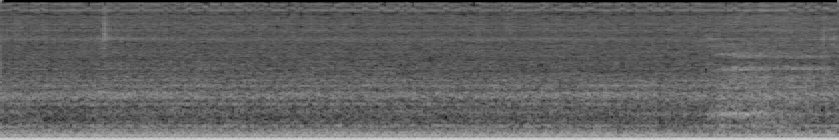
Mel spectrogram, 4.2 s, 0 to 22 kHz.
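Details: Ford Mondeo ST220 V6 at 100,000 miles with K&N air filter, P0443 fault code stored: smooth deep steady idle rumble with even beat, no ticking or misfire; sounds healthy.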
